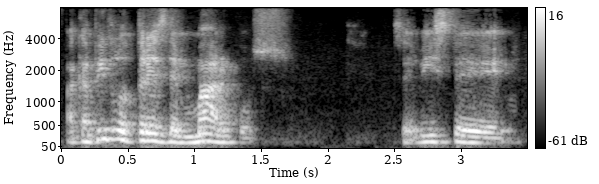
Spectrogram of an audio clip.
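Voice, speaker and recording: A man's voice: medium pitch, slow, recorded from a distance. A man speaking non-native Spanish with a Portuguese-influenced accent, hesitantly searching for words as a student in a class discussion. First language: not Spanish. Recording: roomy, echoey voice pickup.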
